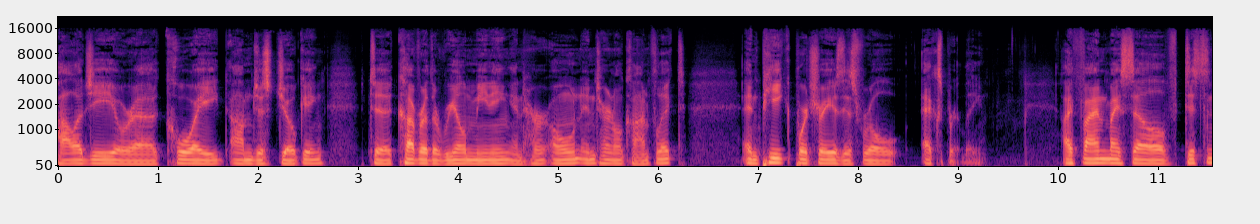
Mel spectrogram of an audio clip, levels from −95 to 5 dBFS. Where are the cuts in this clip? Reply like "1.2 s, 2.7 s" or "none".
none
